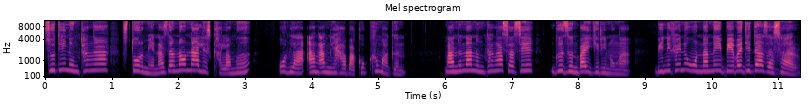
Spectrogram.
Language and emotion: Bodo, fearful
